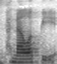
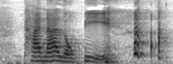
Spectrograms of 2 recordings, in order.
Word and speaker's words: Penelope: her real name is Penelope and she can't pronounce it her Korean accent will not allow her to pronounce it so she was panop it was Penny's 100th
